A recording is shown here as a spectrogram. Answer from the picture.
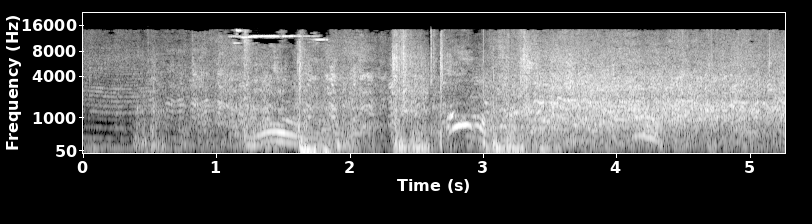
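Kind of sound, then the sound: household object, door being slammed shut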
